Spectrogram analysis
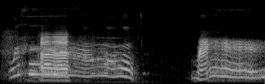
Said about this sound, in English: Cat's got to be in my office tonight, and fair enough. She just won't shut the fuck up.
